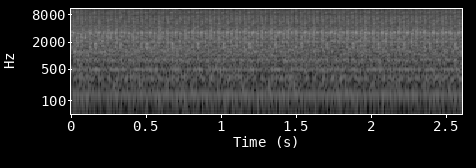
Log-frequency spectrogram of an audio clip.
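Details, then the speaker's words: 2020 Mercedes-Benz E53 AMG 4Matic+ inline six (not a V8) idling: smooth, even low hum with no knocks or misses, a somewhat funky sound for the speaker; healthy idle. "this does not sound like a V8 ah it's not it's not it's at uh it's at six cylinder again it's an inline six that's why it sounds so funky"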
